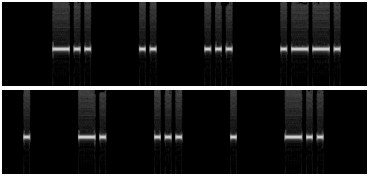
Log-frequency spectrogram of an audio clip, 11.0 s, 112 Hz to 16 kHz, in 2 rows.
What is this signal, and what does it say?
Morse code, heard as a keyed tone, about 15 wpm, spaced as for 8 wpm, 1000 Hz. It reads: DISPENSED
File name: qotdfiles / 8wpm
